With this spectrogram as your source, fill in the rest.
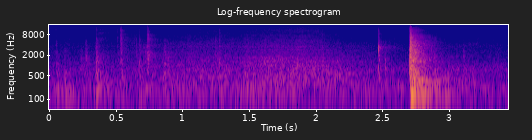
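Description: The front door of an HP Envy Inspire 7220e printer is opened, with faint plastic shuffling building to a single sharp click or clunk near the end over a quiet room.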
